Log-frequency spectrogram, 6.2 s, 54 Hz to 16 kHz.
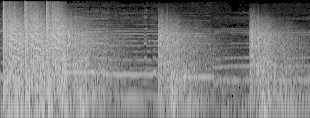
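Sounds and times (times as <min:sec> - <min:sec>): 
gunfire at a shooting range: 0:00.0 - 0:02.2, 0:03.2 - 0:04.1, 0:05.0 - 0:06.2.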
